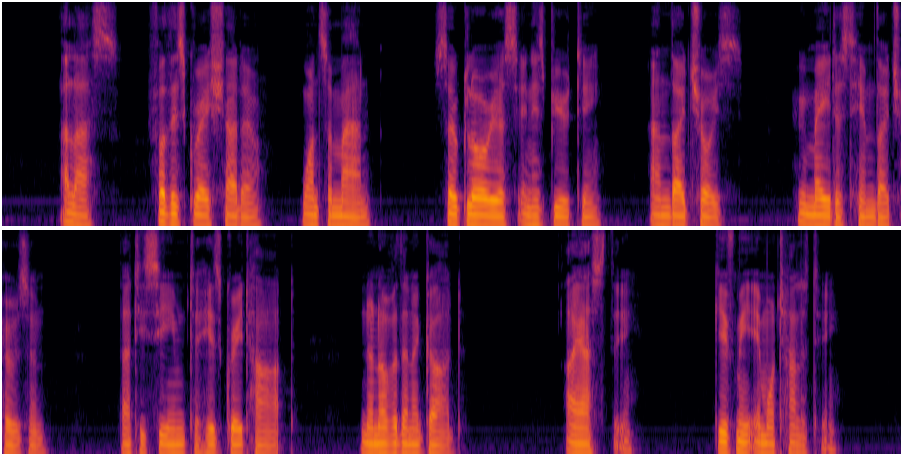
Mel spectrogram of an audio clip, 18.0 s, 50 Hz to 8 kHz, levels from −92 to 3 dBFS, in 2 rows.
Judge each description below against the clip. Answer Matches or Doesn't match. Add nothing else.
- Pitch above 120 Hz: Doesn't match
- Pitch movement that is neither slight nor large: Doesn't match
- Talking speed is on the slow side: Matches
